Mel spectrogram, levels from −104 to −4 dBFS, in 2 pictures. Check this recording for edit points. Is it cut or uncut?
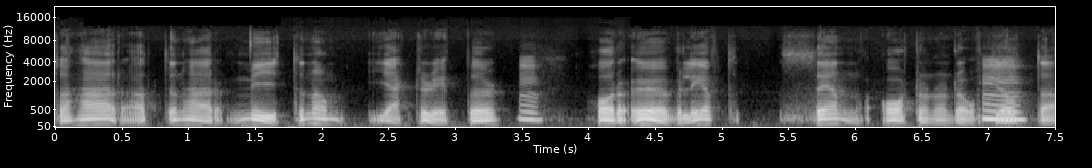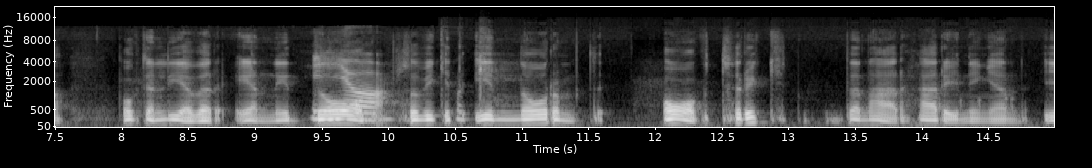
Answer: uncut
